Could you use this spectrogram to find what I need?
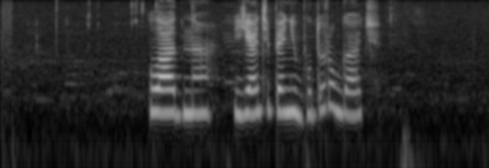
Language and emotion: Russian, neutral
